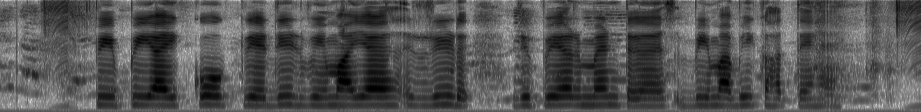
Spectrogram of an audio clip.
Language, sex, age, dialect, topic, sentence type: Hindi, female, 18-24, Awadhi Bundeli, banking, statement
